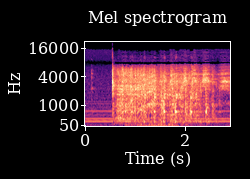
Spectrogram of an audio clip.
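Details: Craftsman Hydromatic mower with 15.5 hp Briggs & Stratton OHV, puffed black smoke last year and won't start: cranking with plug out gives a wet, spitting hiss as fluid blows from the cylinder; flooded engine.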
